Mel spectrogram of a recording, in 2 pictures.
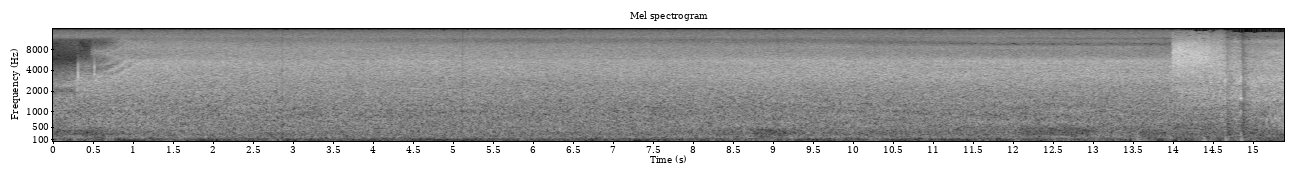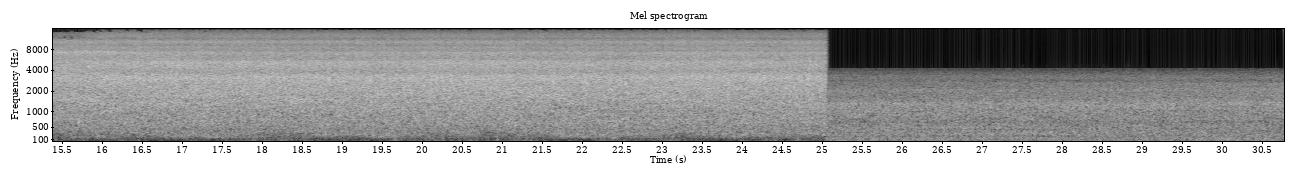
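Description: Waterfall rushing over rock ledges, a steady noise of falling water. It grows louder about halfway through and turns duller near the end, when the higher sounds drop away.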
